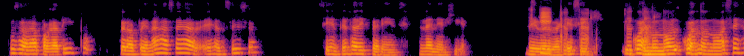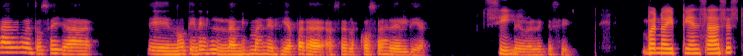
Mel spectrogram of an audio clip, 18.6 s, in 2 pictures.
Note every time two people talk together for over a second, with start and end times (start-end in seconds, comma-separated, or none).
6.7-8.2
